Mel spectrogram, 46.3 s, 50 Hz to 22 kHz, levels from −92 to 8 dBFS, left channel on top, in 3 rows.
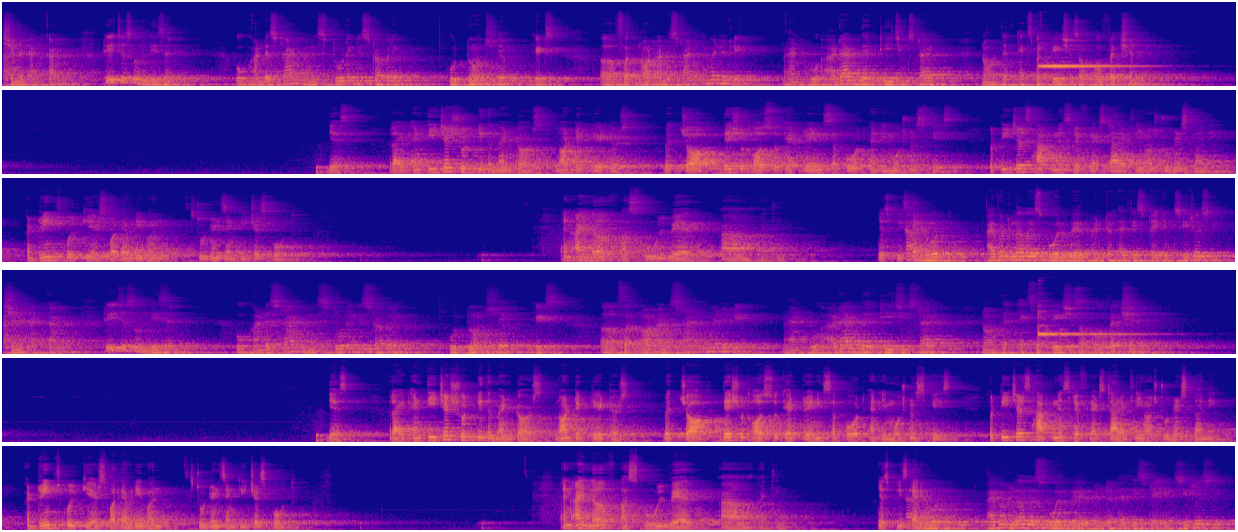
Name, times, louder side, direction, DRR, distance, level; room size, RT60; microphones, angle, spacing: voice 1, 0.0-2.2 2.9-5.0 5.6-6.4 6.7-6.9 7.5-9.3 9.7-11.7 12.2-12.8 13.1-14.2 42.1-42.6 43.1-46.1, left 1 dB, 40° left, 1 dB, 0.9 m, -30 dB
voice 2, 12.9-14.2 19.3-19.7 20.3-23.2 23.7-27.3 27.8-30.6 31.1-32.9 33.3-34.4 37.8-39.5 39.8-40.6 41.8-42.5, right 2 dB, 50° right, 6 dB, 0.6 m, -29 dB
5.7 x 5.2 x 6.0 m, 2.2 s
head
